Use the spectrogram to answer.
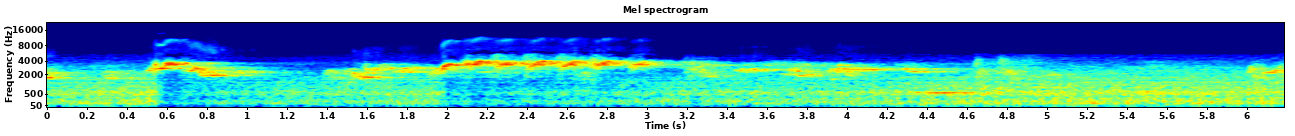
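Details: Singing competition in Singapore, red-whiskered bulbul: a sharp high note, then a loud, quavering, fluttering trilled phrase, followed by lower warbled notes amid steady hiss.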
